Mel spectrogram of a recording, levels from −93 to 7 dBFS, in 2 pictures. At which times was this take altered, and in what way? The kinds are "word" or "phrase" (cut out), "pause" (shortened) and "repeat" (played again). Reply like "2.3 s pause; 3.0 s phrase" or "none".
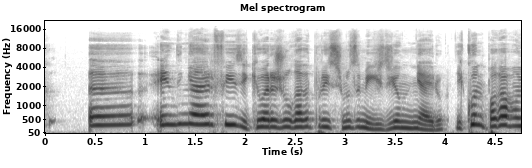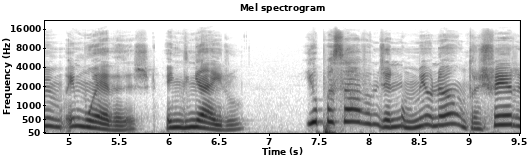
4.0 s pause; 4.4 s word; 5.8 s pause; 8.3 s word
